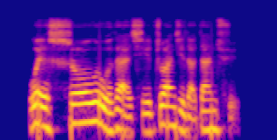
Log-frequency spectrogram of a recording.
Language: Chinese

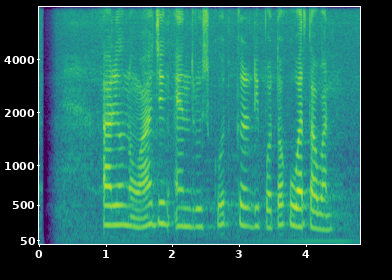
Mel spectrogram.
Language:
Sundanese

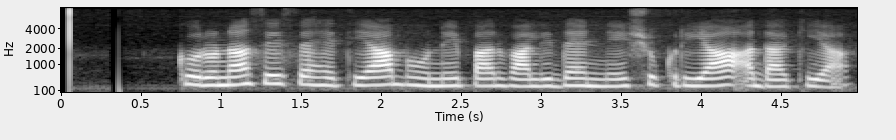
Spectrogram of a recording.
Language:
Urdu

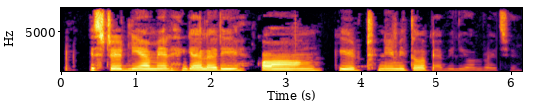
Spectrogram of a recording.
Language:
Bangla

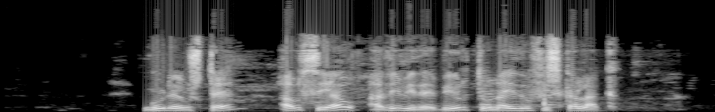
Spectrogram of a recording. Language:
Basque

